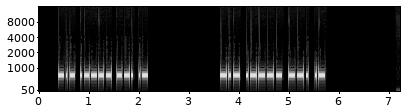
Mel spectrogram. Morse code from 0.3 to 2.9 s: K1GA

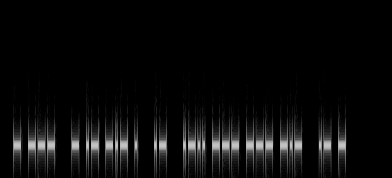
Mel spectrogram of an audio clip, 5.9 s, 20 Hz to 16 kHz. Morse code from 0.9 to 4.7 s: TAKE A LOOK

